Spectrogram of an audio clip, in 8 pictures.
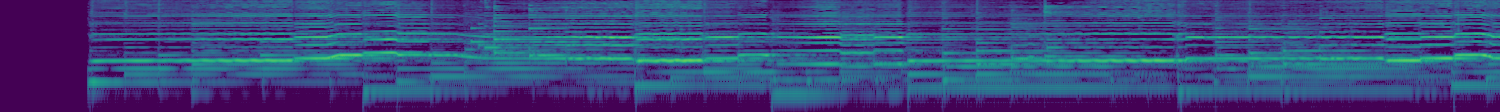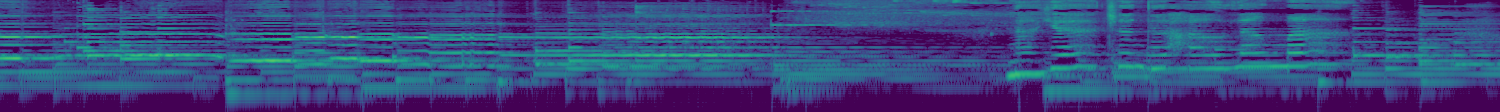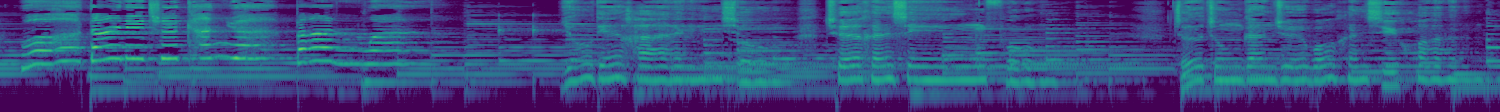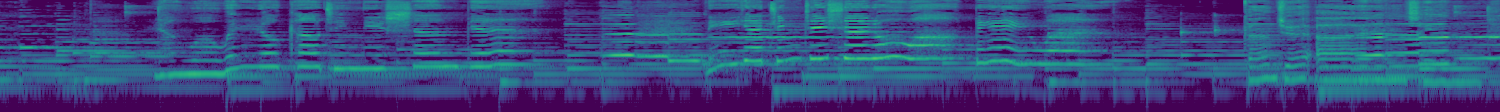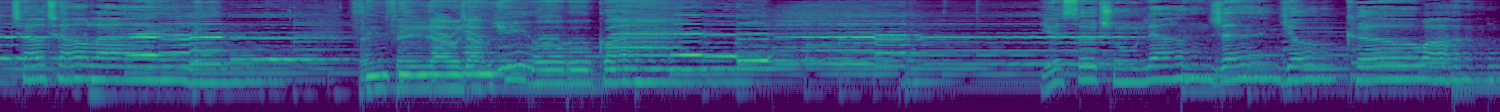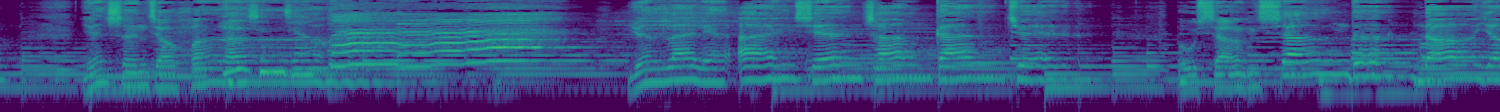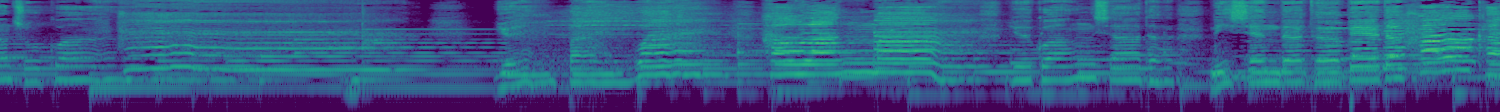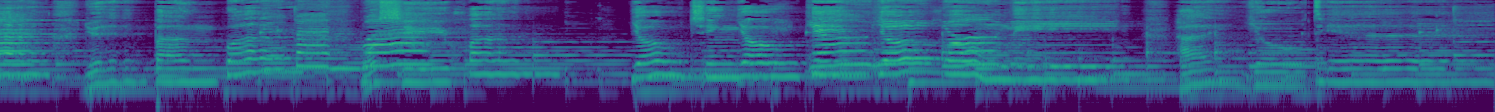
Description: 没有抹掉时代符号，潮流仍在，只是敛去骚动， 留下温婉安慰。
